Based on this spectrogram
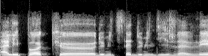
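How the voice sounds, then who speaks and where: A woman's medium-pitched voice, very slow and monotone, with flat intonation. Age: 60s. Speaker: stroke survivor sharing her story. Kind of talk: testimony. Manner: hesitant, many filler sounds.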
